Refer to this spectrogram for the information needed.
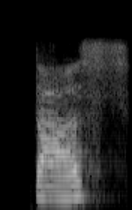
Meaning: hour
- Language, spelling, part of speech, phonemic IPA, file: Marathi, तास, noun, /t̪as/, LL-Q1571 (mar)-तास.wav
